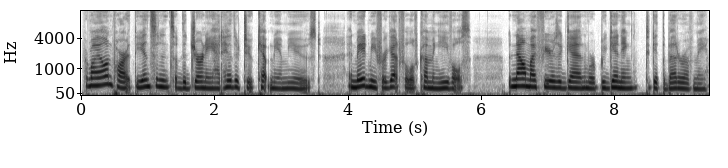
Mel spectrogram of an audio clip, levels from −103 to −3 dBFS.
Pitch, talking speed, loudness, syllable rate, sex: 210 Hz, 215 wpm, -17 LUFS, 6.0 syllables/s, female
